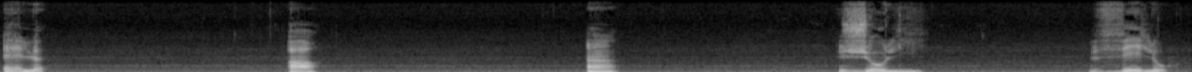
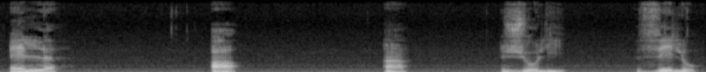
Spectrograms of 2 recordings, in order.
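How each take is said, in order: First: It is said slowly. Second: It is said at normal speed.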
